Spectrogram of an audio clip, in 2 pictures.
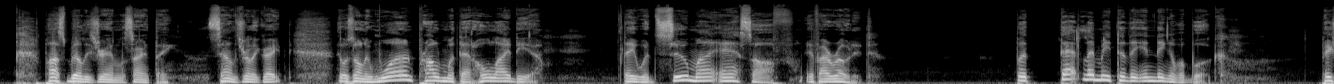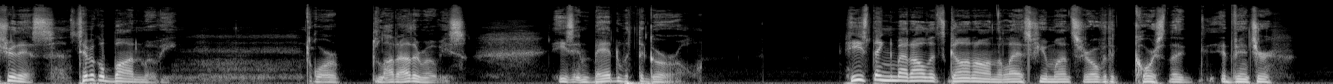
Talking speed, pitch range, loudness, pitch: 165 wpm, 100-160 Hz, -16 LUFS, 125 Hz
